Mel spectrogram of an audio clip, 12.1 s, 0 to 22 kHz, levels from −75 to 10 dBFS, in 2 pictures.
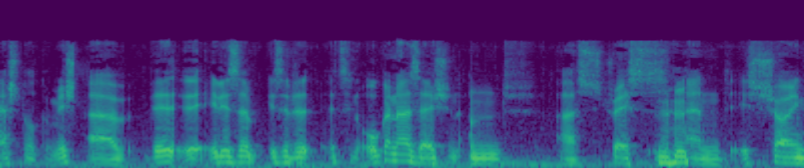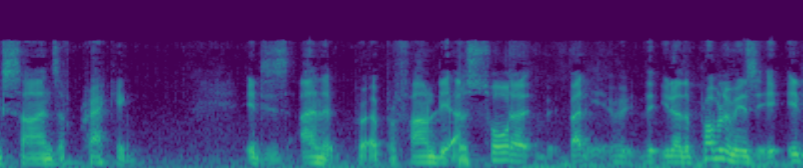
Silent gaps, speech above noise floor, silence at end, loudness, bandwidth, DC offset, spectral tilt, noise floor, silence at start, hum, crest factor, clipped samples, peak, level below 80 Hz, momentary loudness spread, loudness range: none; 23 dB; 0 s; -20 LUFS; 9.6 kHz; under 0.1%; -5 dB/octave; -42 dBFS; 0 s; none; 14 dB; under 0.1%; -6 dBFS; -36 dBFS; 7 LU; 3 LU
